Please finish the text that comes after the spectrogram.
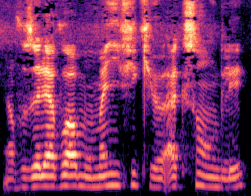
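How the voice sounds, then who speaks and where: Young woman, low voice, casual rambling book-vlog chat, filming herself up close. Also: fairly even intonation, quick pace, a little mellow. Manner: rambling, many fillers and restarts, laughs often. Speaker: booktuber.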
